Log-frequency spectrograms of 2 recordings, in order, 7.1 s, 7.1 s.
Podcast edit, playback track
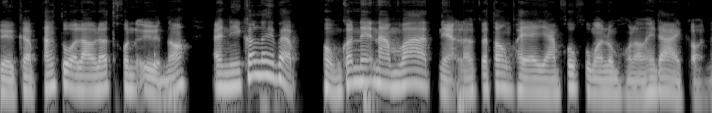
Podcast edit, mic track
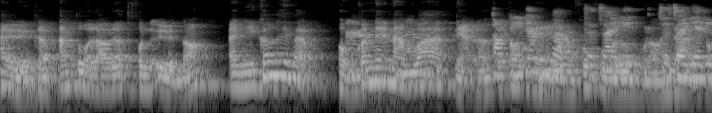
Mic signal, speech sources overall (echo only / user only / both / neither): both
